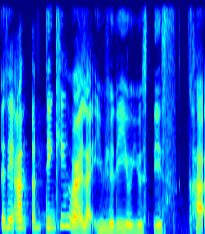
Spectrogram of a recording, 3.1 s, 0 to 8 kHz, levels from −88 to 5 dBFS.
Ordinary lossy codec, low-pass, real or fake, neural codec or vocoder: none; none; real; none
